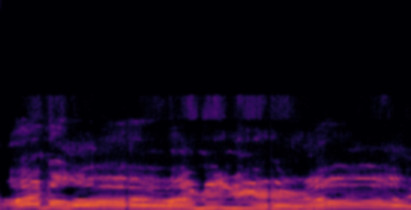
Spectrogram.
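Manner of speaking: goofy put-on funny voice, very high and slow. Imitating a book character who insists he is still alive: funny voice. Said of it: "he's got a very funny voice".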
